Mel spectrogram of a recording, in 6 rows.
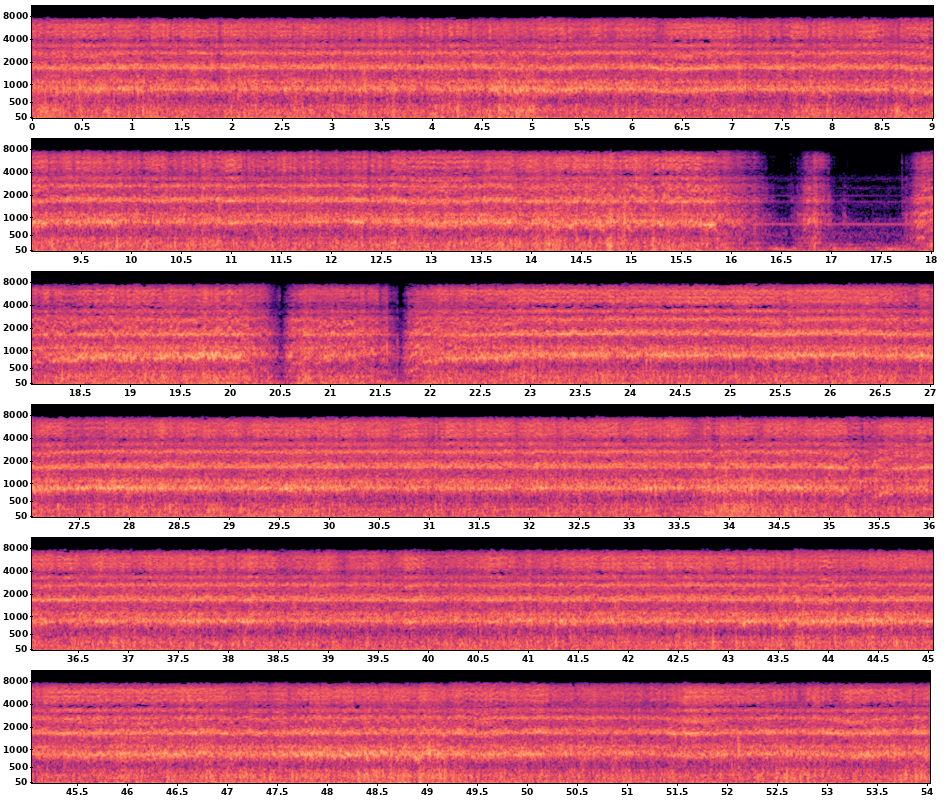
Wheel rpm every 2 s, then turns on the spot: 230, 230, 230, 230, 230, 230, 230, 210, 30, 160, 120, 180, 230, 220, 230, 230, 230, 220, 220, 230, 230, 230, 230, 220, 220, 230, 220.
none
